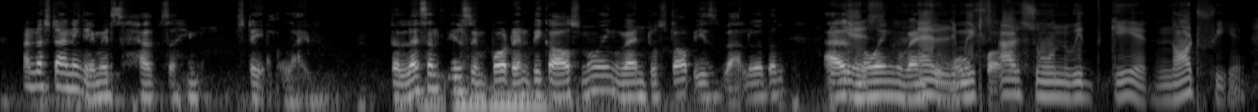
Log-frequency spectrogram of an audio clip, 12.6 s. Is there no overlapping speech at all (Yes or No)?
No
